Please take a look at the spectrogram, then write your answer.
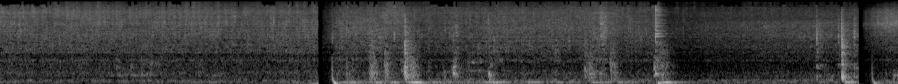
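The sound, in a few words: vegetables (carrot, beans) frying and being stirred in pan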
